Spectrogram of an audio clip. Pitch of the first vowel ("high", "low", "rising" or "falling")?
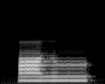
low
